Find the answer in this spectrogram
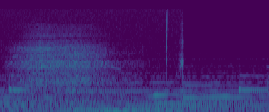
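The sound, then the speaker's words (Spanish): A slow inhalation through the nose during a guided meditation: a steady airy breath lasting under two seconds that then stops, over soft sustained music. “Inhala por la nariz”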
